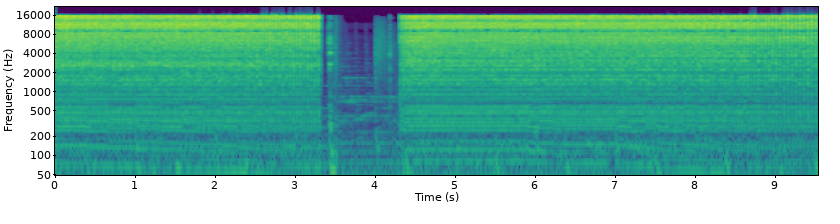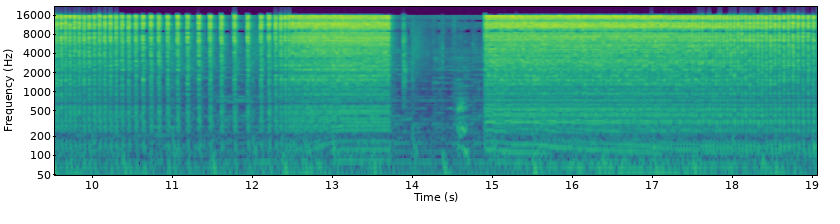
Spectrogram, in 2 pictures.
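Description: Fuel injectors being pulsed on a test bench while spraying carb cleaner: a fast, steady rattling buzz with a spray hiss. It cuts out twice for about a second, once near the start and once about two-thirds of the way through.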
